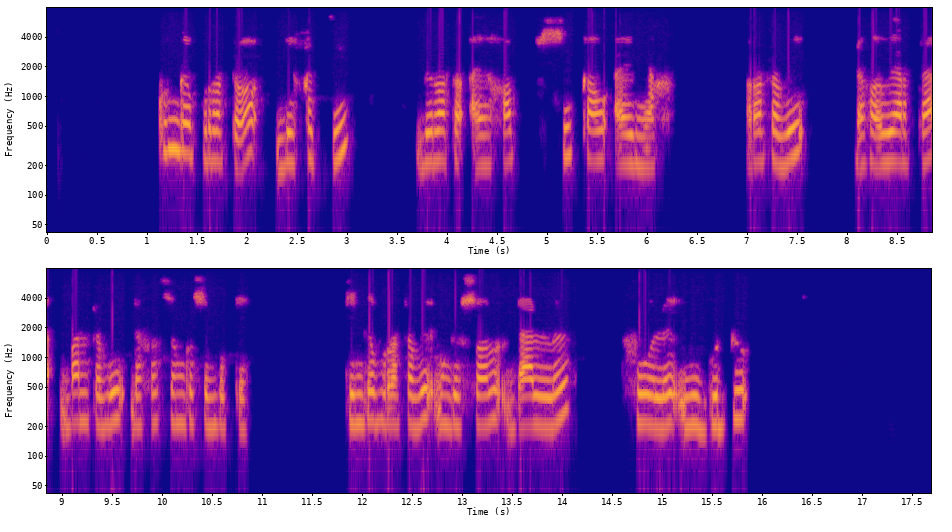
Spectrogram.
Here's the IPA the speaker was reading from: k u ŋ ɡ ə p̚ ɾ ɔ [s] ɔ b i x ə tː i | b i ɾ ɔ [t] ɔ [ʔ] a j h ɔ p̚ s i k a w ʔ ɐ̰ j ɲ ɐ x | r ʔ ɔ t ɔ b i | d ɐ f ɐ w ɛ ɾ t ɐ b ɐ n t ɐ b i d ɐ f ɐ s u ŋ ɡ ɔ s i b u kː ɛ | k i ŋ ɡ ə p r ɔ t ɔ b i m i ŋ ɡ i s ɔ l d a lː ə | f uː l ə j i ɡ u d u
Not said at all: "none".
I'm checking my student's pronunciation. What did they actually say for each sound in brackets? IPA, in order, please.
t, t, ʔ

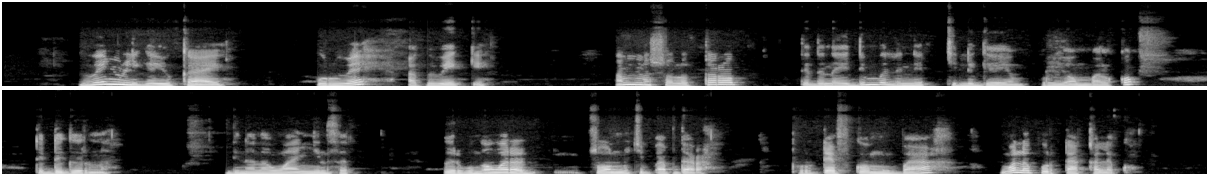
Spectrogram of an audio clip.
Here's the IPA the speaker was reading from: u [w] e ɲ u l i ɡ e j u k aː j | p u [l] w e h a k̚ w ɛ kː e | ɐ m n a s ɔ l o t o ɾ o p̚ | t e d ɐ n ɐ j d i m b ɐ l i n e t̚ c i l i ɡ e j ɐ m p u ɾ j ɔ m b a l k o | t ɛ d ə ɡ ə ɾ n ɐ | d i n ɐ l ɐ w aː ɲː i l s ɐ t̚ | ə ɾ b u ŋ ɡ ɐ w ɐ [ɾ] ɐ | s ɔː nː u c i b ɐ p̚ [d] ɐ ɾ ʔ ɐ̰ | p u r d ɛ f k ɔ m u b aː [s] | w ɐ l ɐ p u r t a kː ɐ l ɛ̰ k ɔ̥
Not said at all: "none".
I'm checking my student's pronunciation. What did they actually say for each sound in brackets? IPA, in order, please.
w, ɾ, ɾ, d, x

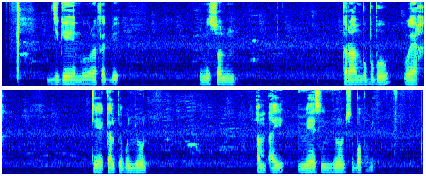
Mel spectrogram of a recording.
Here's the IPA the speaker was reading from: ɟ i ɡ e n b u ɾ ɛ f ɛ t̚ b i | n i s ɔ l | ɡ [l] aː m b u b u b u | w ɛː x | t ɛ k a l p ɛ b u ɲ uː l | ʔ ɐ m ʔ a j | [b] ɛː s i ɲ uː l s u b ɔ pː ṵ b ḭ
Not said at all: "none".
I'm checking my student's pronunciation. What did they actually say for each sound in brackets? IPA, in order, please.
ɾ, m

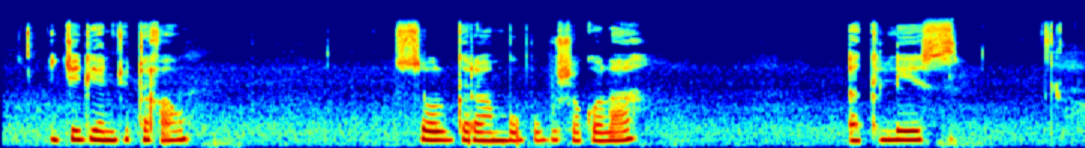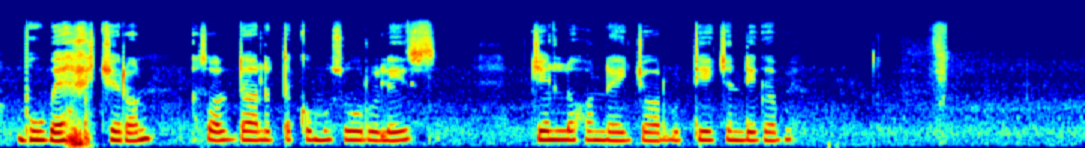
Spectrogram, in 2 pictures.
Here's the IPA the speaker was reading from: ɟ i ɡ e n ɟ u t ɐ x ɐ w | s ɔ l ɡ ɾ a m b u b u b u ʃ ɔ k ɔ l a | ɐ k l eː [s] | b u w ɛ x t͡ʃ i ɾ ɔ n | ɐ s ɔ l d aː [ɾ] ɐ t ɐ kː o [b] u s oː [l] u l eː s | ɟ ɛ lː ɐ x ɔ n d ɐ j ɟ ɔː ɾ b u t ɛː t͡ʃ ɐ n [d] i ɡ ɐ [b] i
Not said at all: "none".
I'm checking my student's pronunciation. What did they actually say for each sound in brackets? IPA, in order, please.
s, l, m, ɾ, d, b

